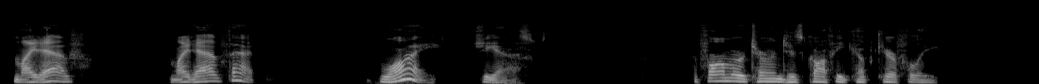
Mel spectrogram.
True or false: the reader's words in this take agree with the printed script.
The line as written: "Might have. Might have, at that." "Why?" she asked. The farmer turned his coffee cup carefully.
false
